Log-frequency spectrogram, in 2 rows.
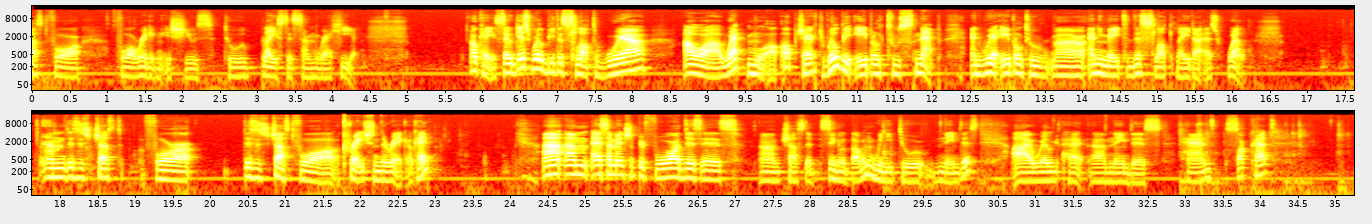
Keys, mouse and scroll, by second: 0.0 g, 1.3-3.2 middle drag, 3.2-3.5 scroll down 1, 3.5-9.5 middle drag, 16.2-17.8 middle drag, 17.8 g, 18.9 middle click, 19.5 g, 22.9-27.6 middle drag, 28.9 F2.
